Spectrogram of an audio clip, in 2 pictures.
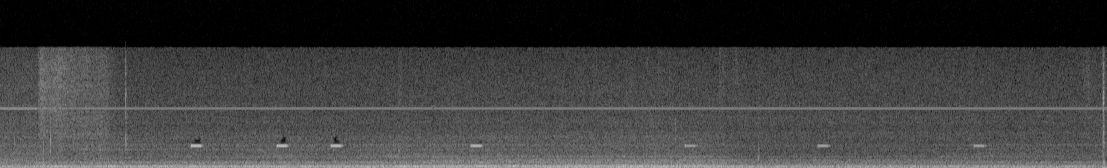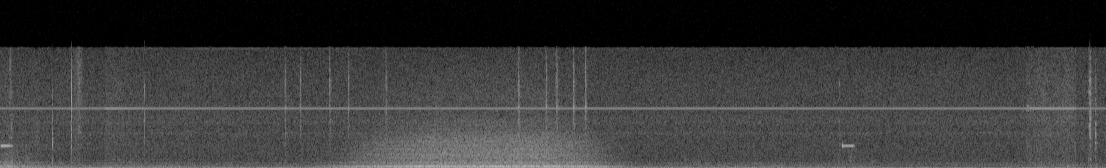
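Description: Car climate-control blower fan pushing air through the dash vents, running high for about eleven seconds, then dropping and swelling again for a couple of seconds later on. Short electronic beeps sound about nine times as the climate-control buttons are pressed.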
